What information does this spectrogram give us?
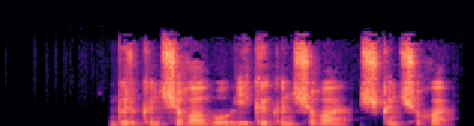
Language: Tatar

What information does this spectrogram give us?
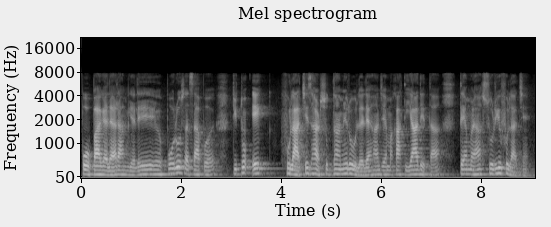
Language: Konkani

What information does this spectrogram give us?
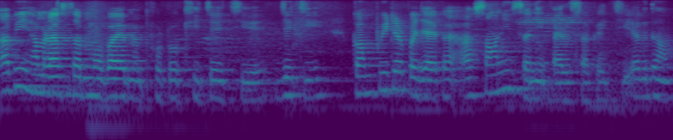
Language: Maithili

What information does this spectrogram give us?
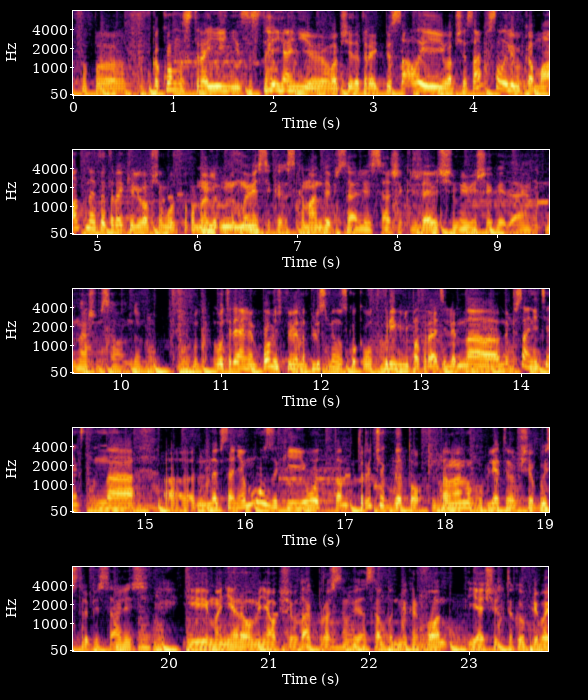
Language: Russian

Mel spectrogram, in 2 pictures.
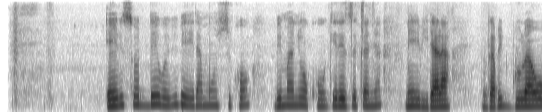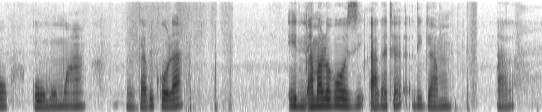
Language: Ganda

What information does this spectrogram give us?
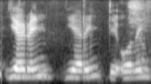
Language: Icelandic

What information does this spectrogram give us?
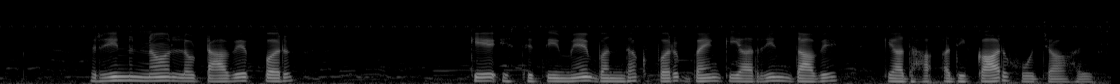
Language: Magahi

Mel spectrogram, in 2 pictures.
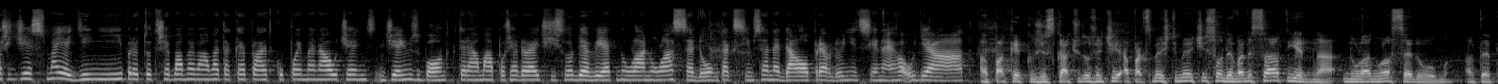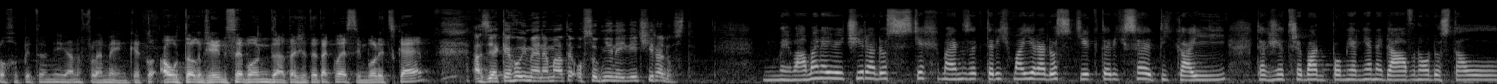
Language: Czech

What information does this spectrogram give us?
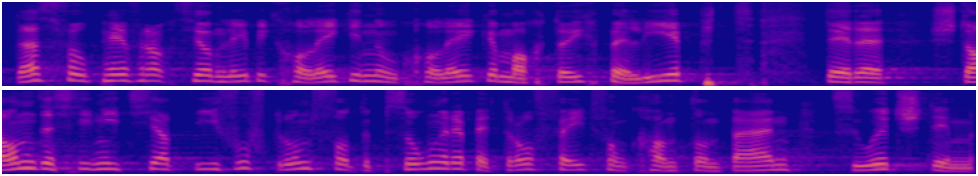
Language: Swiss German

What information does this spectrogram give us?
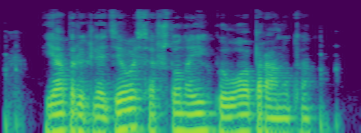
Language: Belarusian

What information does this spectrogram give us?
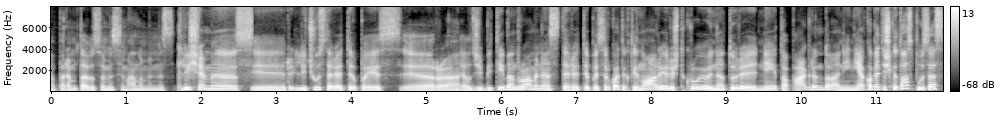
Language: Lithuanian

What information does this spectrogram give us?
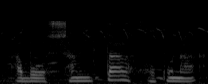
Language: Santali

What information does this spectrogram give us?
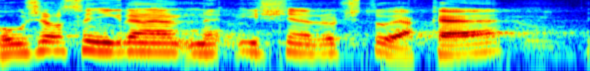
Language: Czech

